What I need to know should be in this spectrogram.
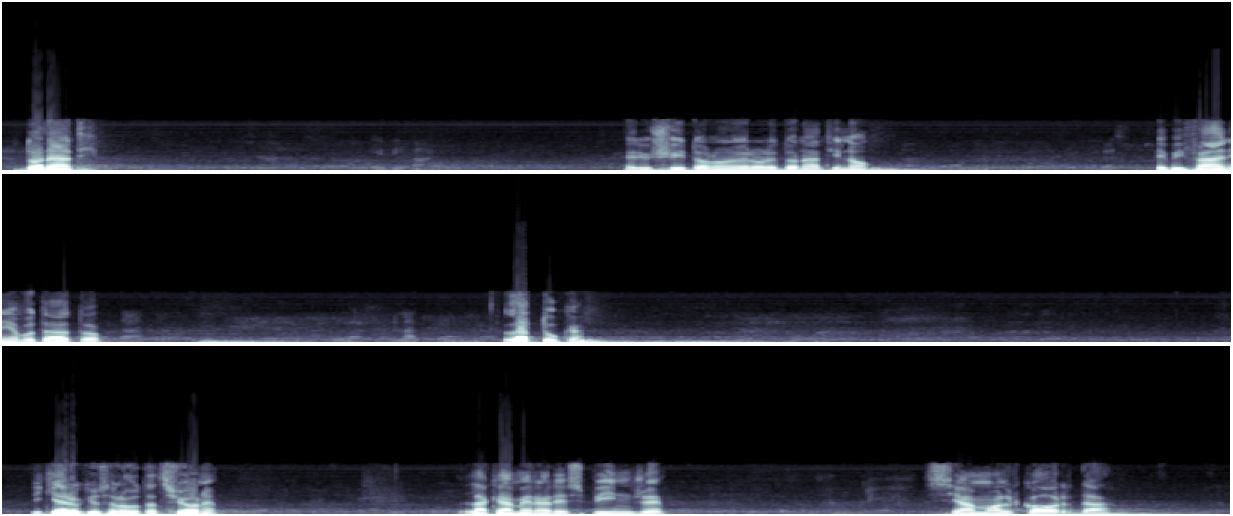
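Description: A man speaks into a microphone in short bursts, echoing in a large hall.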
